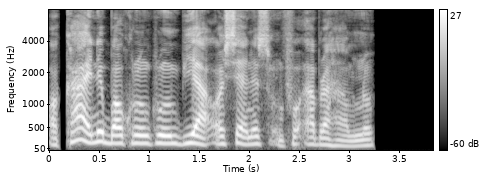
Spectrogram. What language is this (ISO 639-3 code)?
aka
